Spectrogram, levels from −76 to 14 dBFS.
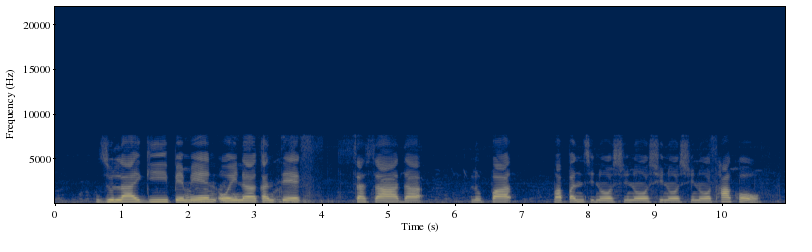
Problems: background sounds at intervals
